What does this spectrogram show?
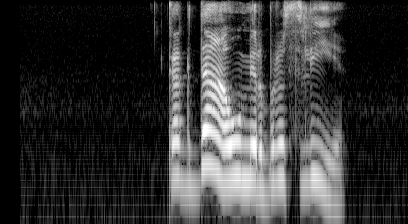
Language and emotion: Russian, angry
